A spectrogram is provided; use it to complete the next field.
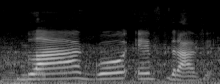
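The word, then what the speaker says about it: Blagoevgrad: Como é que se pronuncia o nome? A última palavra que tá Blagoevdrave. Blagoevdrave. Essa aqui é a rodoviária de Blagoevdrave.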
